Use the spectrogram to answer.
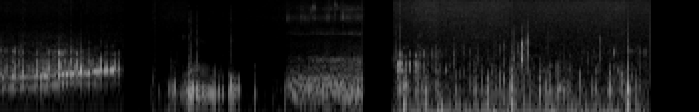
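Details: After overeating: gurgling, rumbling bursts with creaky bubbling runs; stomach growling (borborygmi).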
